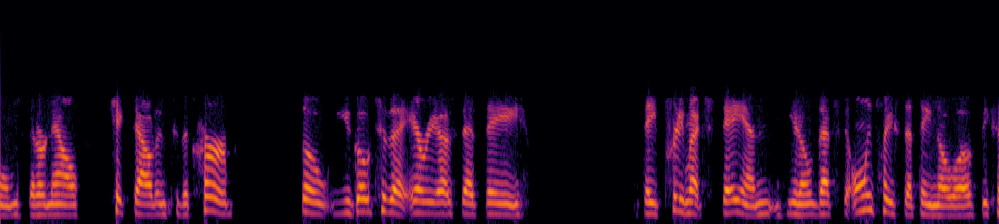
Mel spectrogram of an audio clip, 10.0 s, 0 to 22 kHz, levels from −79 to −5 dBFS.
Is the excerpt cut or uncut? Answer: uncut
